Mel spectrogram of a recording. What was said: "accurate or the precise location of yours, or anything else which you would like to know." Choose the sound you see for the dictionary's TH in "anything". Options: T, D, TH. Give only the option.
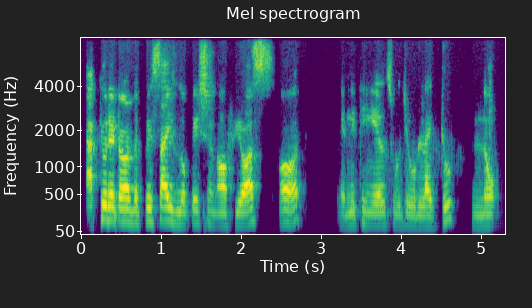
T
